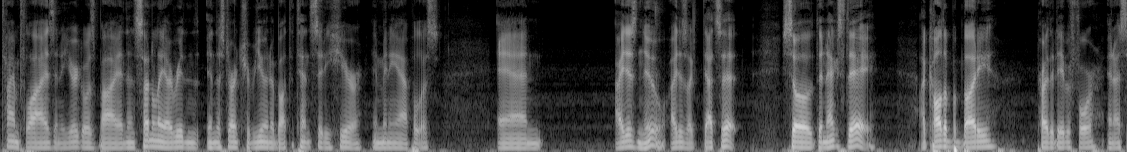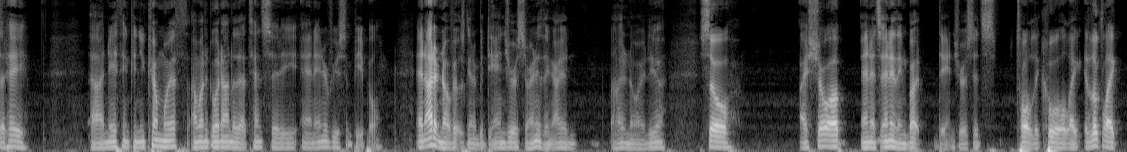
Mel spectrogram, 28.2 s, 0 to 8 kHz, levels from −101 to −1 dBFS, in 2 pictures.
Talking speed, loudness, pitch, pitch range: 215 wpm, -32 LUFS, 100 Hz, 90-105 Hz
